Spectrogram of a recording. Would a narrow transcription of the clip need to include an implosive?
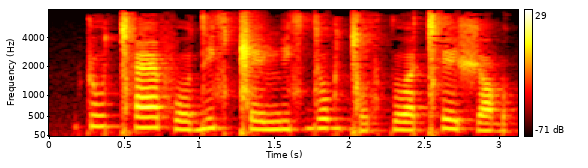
no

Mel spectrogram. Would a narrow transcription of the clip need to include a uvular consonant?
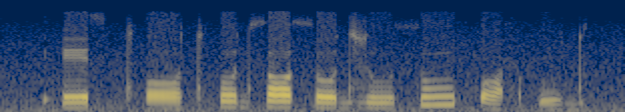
no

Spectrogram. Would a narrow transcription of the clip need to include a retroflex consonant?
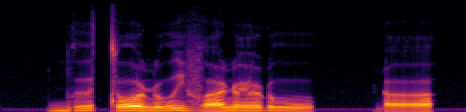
yes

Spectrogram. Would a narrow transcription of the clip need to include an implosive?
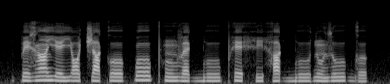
yes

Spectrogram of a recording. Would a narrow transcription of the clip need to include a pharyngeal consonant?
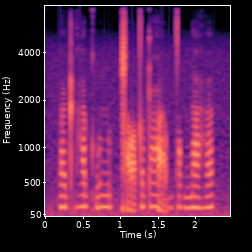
yes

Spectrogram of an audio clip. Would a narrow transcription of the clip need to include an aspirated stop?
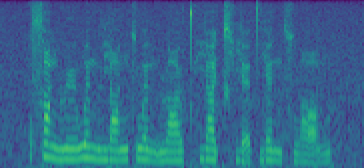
yes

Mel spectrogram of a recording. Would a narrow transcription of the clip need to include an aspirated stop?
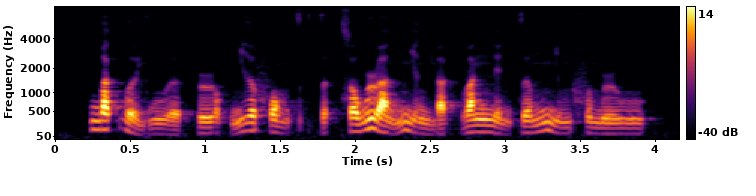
no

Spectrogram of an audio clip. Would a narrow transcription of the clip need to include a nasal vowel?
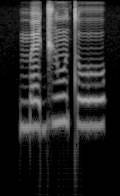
yes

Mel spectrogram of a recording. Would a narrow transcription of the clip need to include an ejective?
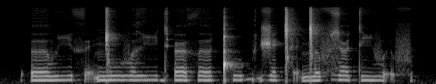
no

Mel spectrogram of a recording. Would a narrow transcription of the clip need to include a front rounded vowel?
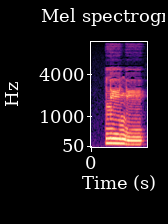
yes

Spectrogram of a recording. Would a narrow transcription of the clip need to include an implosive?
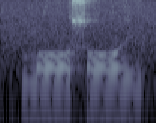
no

